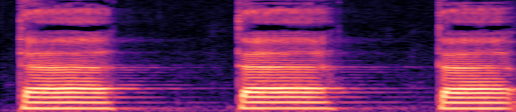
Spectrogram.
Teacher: Ta is actually pronounced from the top part of the tip of the tongue. The top part of the tip of the tongue when it hits the roots of the upper front incisors.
